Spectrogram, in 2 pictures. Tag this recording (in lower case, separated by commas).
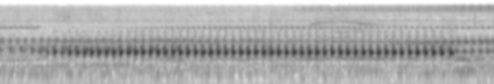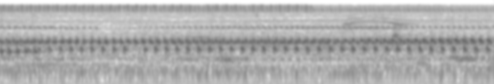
frog croaking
